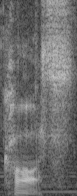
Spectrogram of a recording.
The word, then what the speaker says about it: Kos: And then Orphan of Kos. I guess we've learned the canon way to pronounce it is Kos, even though I like all of the other ways to pronounce it more.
